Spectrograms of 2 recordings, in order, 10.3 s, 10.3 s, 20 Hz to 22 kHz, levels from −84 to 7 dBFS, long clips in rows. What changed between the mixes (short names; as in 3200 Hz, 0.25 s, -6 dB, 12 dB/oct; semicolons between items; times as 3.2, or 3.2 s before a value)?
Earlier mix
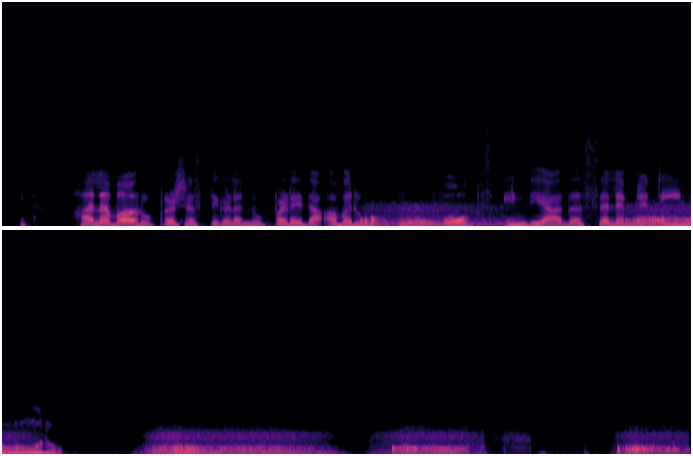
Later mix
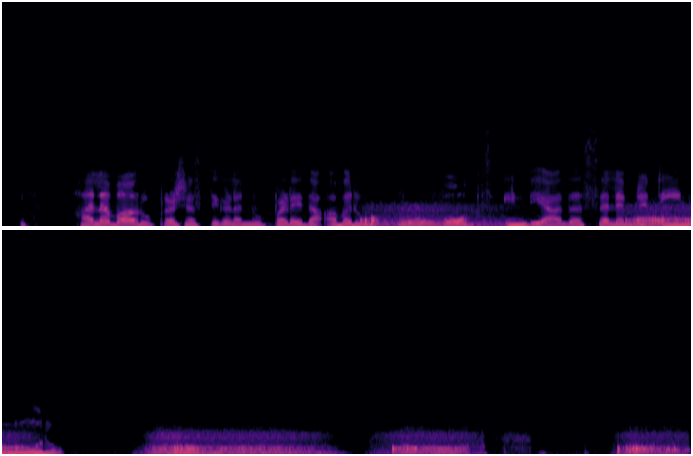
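speech: add bell 1000 Hz -9 dB 1.4 oct; reverb: off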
